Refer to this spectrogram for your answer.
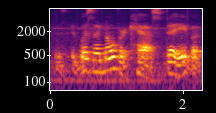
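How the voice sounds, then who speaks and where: A woman talks at a moderate pace while noticeable background noise continues around her. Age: old. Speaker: grandmother. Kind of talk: family interview answer.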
